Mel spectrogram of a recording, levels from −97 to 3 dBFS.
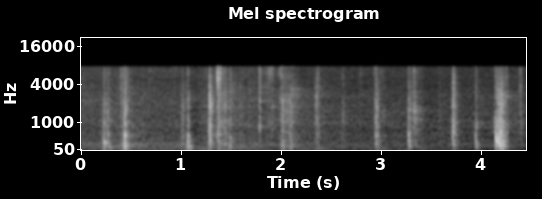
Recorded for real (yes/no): yes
